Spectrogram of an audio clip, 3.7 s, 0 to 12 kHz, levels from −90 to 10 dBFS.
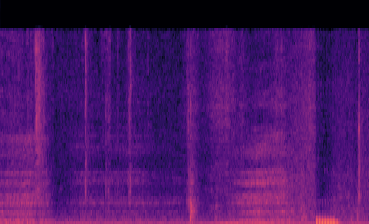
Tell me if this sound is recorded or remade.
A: recorded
